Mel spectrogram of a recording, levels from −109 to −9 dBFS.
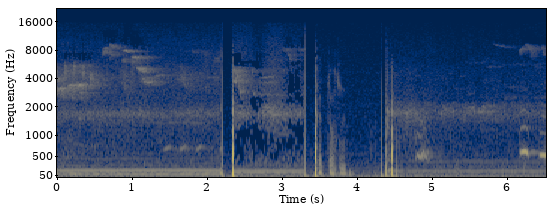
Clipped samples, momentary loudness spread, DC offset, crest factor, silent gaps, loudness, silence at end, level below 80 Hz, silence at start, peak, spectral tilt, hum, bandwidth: under 0.1%; 24 LU; under 0.1%; 32 dB; none; -47 LUFS; 0 s; -56 dBFS; 0 s; -14 dBFS; -6 dB/octave; none; 15.5 kHz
